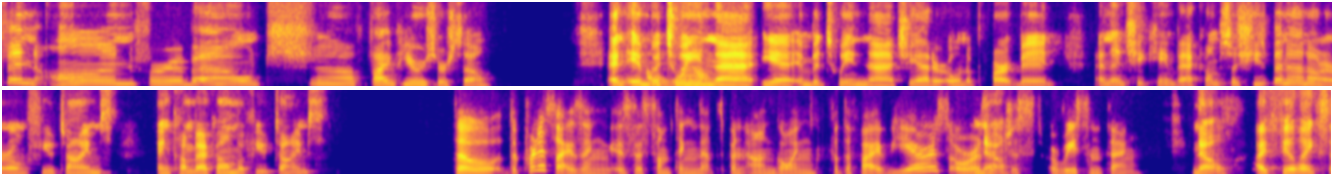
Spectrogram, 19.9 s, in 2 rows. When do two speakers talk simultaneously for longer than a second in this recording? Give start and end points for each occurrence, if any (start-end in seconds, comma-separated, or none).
none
